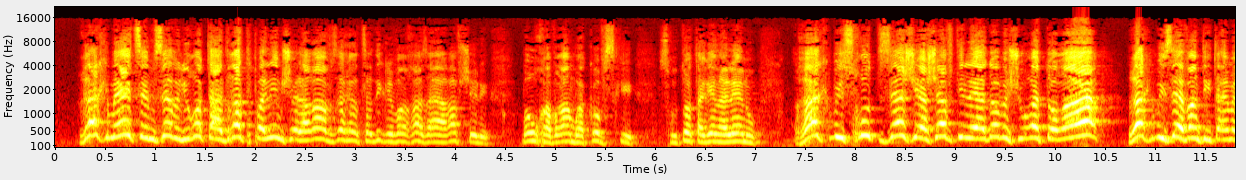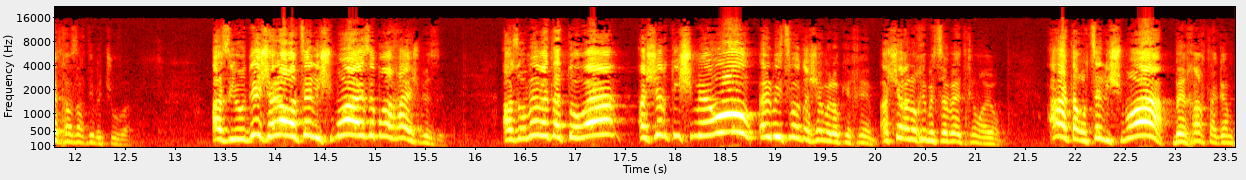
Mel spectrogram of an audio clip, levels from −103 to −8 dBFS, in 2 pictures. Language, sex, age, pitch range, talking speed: Hebrew, male, 40-59, 230-345 Hz, 165 wpm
